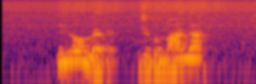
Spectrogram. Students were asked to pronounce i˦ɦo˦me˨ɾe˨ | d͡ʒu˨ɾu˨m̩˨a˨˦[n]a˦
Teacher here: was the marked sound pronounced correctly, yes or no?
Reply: no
